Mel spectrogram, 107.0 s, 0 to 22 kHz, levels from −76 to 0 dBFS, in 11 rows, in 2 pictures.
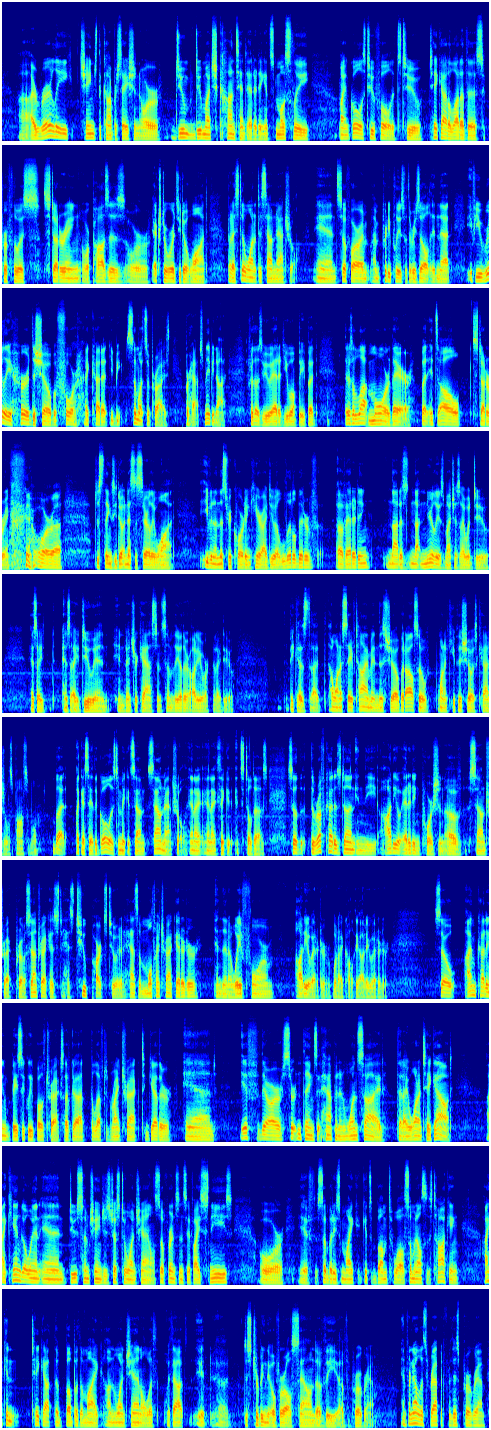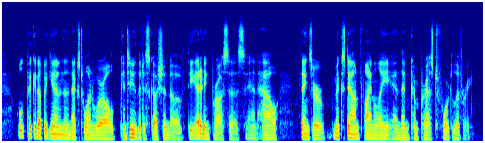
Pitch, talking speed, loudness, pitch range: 90 Hz, 195 wpm, -22 LUFS, 85-100 Hz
